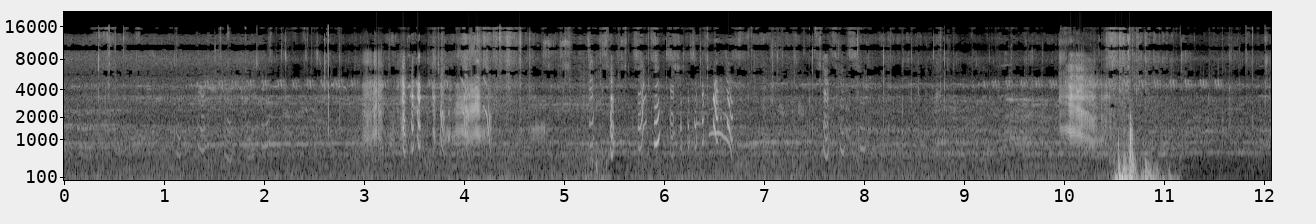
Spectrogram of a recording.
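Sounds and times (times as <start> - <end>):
parakeets squawking: 1.0 - 8.5, 9.6 - 10.8.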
